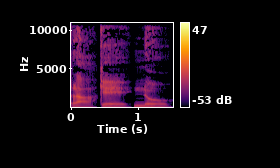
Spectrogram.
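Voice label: "rakeno", concatenated syllables; Affixing experiment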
